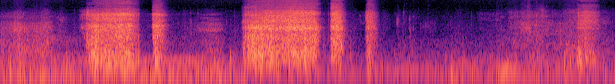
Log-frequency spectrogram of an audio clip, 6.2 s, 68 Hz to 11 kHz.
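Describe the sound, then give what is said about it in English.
Someone blows their nose on a 30-degree Fahrenheit (about minus 1 Celsius), below-freezing morning: two loud, forceful honks separated by a pause, each followed by quick short snorts, with quieter breathing and faint background noise in between. “Gonna blow my nose.”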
